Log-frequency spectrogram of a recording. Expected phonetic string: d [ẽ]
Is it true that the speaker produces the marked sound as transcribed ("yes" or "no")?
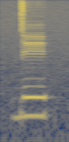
no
